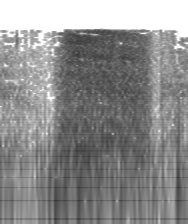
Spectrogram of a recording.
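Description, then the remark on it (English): A balloon is blown up by mouth: a strong, steady rush of breathy air lasting about a second, framed by shorter puffs and inhales before and after. “And He fills us like air fills this balloon.”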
